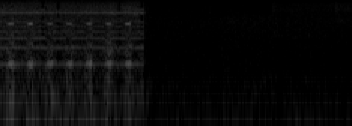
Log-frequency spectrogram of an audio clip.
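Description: A faint rapid beeping, about seven short beeps a second at one steady pitch, which cuts off suddenly about a second in.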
